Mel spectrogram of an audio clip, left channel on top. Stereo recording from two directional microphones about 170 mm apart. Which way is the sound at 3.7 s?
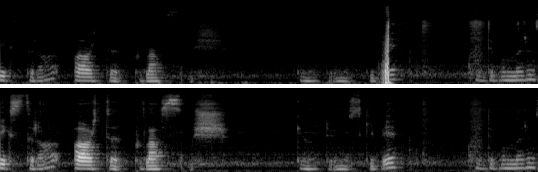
90° right.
